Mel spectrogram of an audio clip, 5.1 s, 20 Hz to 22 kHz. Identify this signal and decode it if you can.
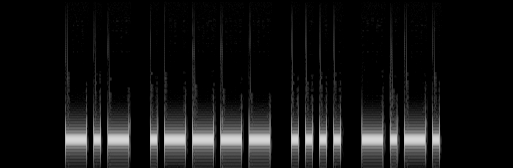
Morse code, heard as a keyed tone, about 17 wpm, 700 Hz. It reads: K1HC
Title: USA Call Signs - 4 Characters - Repeated 2x - 17wpm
